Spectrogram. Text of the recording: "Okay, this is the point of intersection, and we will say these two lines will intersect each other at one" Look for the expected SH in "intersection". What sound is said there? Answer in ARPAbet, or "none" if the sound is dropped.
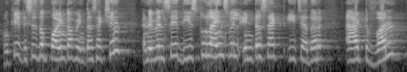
SH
